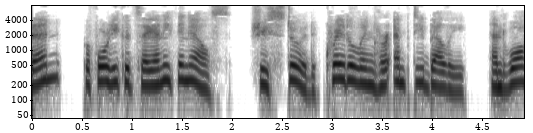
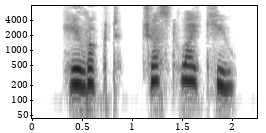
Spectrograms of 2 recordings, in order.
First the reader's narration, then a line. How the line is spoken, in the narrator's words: she whispered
